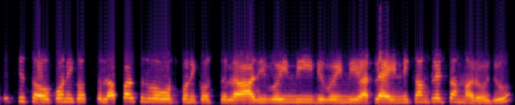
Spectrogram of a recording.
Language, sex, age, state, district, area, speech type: Telugu, female, 18-30, Telangana, Hyderabad, rural, conversation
